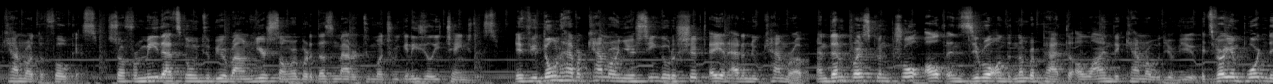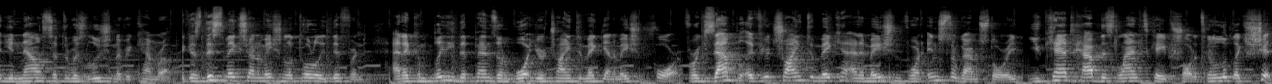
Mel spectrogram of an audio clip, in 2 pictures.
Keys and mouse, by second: 0.6 click, 1.1 drag, 2.7 click, 5.1 click, 5.3 shift+a, 8.0 shift+click, 8.1 middle click, 9.7 ctrl+alt+KP_0, 10.8 shift+click, 11.6 click, 20.4 click.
